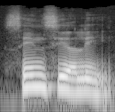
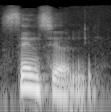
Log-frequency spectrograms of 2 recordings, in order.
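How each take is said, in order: Both takes have the same delivery.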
